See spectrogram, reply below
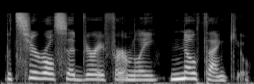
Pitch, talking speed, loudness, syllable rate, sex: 230 Hz, 190 wpm, -15 LUFS, 4.7 syllables/s, female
